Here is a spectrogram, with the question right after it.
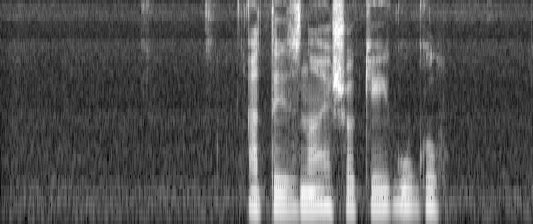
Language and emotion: Russian, neutral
